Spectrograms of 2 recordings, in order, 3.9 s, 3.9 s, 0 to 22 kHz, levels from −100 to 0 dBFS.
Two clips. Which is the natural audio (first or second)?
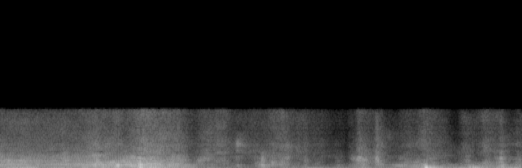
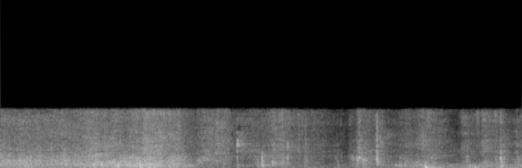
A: second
